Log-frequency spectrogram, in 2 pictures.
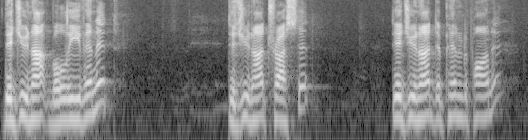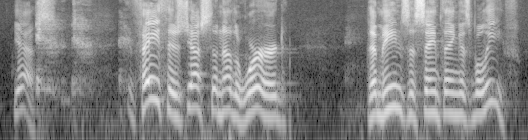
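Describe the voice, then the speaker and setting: A high-voiced, middle-aged man preaches a church sermon at an ordinary pace, pausing often. He repeats key phrases and trades call-and-response questions with the congregation to drive his message home.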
